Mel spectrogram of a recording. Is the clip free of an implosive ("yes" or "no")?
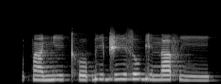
no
